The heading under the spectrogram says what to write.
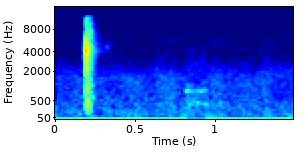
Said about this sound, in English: Sorry, I was clicking a link there.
